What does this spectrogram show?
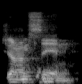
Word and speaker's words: Johnston: Johnston.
